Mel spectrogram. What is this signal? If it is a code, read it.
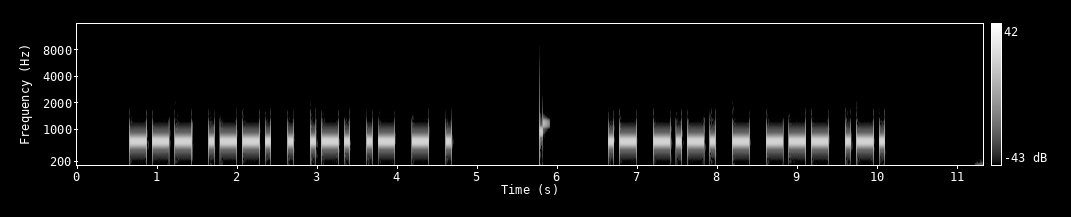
Morse code, heard as a keyed tone, about 17 wpm, 700 Hz. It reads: OPERATE ACTOR
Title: Sentences from Top 1500 Words - New Word Drill - 17wpm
